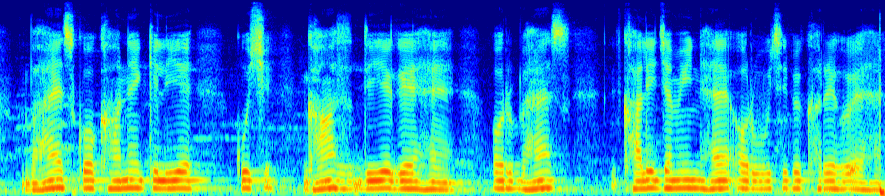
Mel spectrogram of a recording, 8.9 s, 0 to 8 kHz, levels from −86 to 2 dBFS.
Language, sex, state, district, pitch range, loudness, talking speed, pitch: Maithili, male, Bihar, Supaul, 115-125 Hz, -20 LUFS, 140 wpm, 120 Hz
